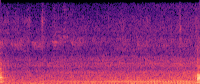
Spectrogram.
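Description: Low steady hum of a motor vehicle engine, growing gradually louder.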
